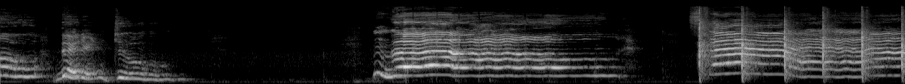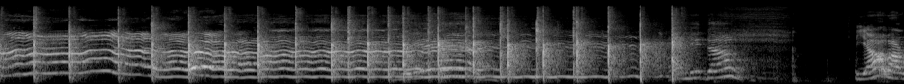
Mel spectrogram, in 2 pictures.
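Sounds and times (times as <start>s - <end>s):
woman singing: 0.0s - 1.9s, 3.7s - 16.4s
hand clapping: 7.0s - 16.0s.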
